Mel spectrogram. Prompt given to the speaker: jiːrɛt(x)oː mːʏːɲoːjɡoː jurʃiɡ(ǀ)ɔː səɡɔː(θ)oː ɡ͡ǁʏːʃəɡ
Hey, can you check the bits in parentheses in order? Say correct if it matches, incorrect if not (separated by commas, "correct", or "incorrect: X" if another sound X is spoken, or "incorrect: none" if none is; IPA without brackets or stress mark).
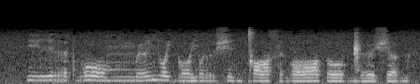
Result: incorrect: ɡ, correct, correct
